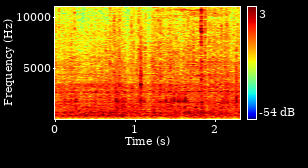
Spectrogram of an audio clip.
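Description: A car driving on a gravel road, heard from inside the cabin: steady tyre and road noise with the engine beneath, and a few faint ticks of loose stones.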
